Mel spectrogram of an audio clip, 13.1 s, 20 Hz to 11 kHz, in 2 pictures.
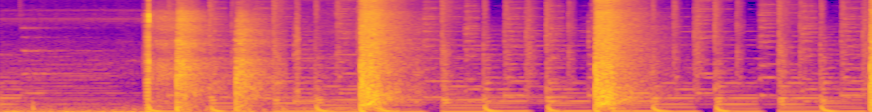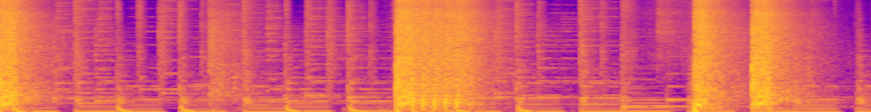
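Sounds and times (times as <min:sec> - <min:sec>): background music with steady beat: 0:01.1 - 0:13.0
pistol shots: 0:02.7 - 0:03.2, 0:04.5 - 0:05.0, 0:06.5 - 0:07.0, 0:09.5 - 0:10.4, 0:11.7 - 0:12.7.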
